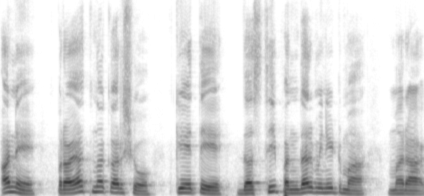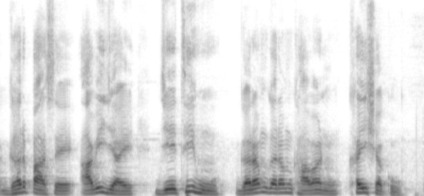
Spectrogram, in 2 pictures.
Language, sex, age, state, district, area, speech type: Gujarati, male, 18-30, Gujarat, Anand, urban, spontaneous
